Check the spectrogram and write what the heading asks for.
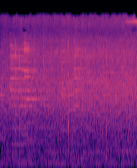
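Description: Steady rain falling on an open umbrella and wet pavement, an even hiss.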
